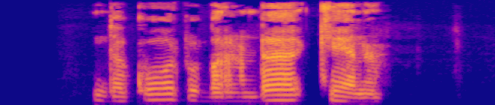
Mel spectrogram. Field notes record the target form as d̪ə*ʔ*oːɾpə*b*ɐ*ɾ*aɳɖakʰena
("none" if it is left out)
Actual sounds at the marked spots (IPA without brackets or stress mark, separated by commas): k, b, ɾ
